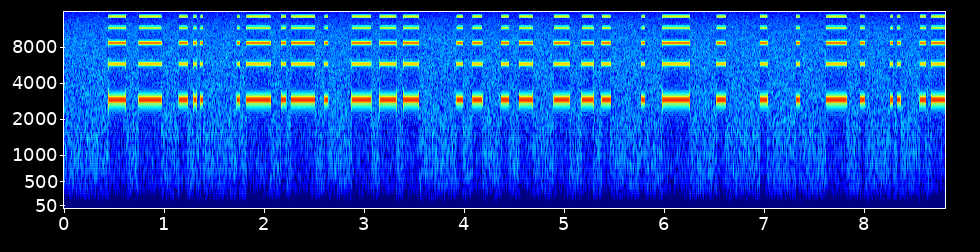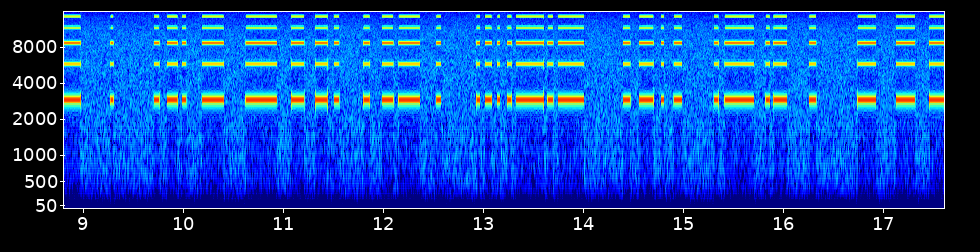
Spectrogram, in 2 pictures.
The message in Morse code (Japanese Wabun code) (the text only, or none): none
